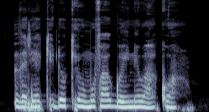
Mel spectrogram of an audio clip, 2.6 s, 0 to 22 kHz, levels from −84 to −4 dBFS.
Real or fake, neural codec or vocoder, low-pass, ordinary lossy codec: real; none; none; none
